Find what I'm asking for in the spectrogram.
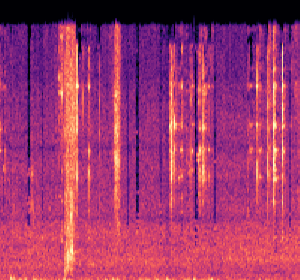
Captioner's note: Ella sneezes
